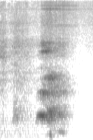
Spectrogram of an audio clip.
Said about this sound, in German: ui, Gesundheit.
